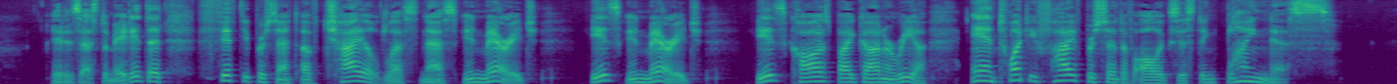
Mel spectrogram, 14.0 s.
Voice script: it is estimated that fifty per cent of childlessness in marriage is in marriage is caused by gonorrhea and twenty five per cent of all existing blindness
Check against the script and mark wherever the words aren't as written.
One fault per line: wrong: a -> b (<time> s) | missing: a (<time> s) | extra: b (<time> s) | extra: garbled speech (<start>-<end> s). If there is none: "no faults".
no faults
